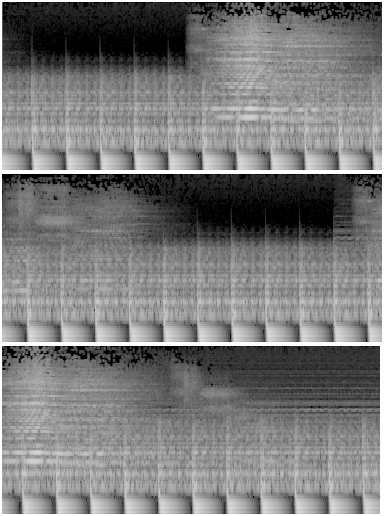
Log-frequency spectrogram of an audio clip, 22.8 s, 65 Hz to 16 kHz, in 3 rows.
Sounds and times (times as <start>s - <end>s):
Throbbing: 0.0s - 22.7s.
